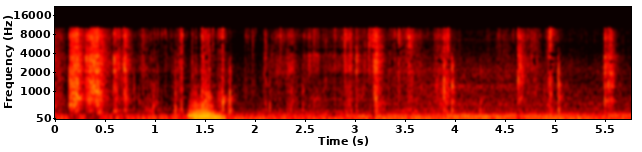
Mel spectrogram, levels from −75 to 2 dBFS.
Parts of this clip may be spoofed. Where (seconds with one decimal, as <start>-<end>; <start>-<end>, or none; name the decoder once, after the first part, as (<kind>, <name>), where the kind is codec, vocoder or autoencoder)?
2.5-3.3 (codec, SNAC)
